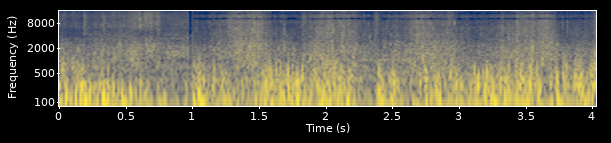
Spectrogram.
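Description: Water splashes around wading legs.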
